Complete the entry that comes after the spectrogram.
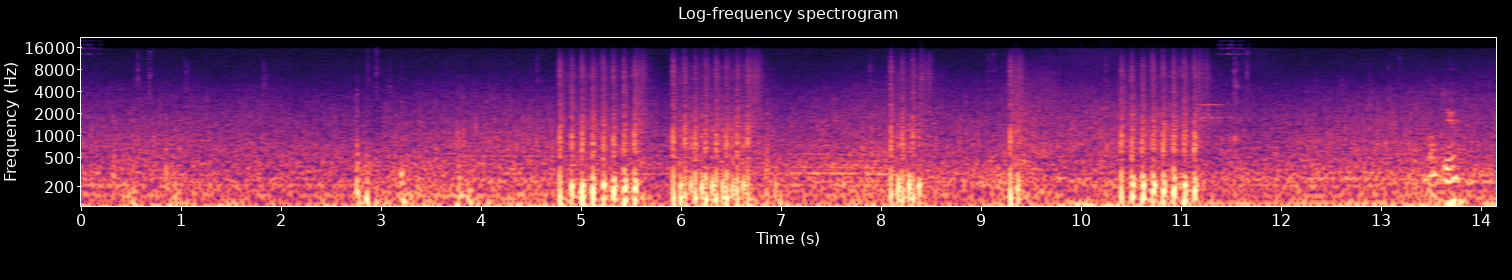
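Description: Bursts of machine gun fire in the War Thunder flight game, with a fast 202 fighter in the fight. Several rapid rattling volleys come over a steady engine drone, and talk runs underneath.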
